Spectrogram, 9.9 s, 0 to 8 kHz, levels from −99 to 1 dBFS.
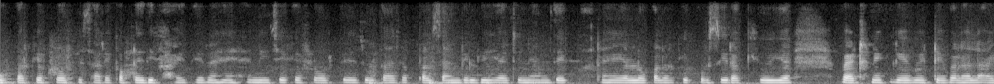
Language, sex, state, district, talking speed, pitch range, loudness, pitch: Hindi, female, Chhattisgarh, Bastar, 235 wpm, 195-205 Hz, -20 LUFS, 200 Hz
